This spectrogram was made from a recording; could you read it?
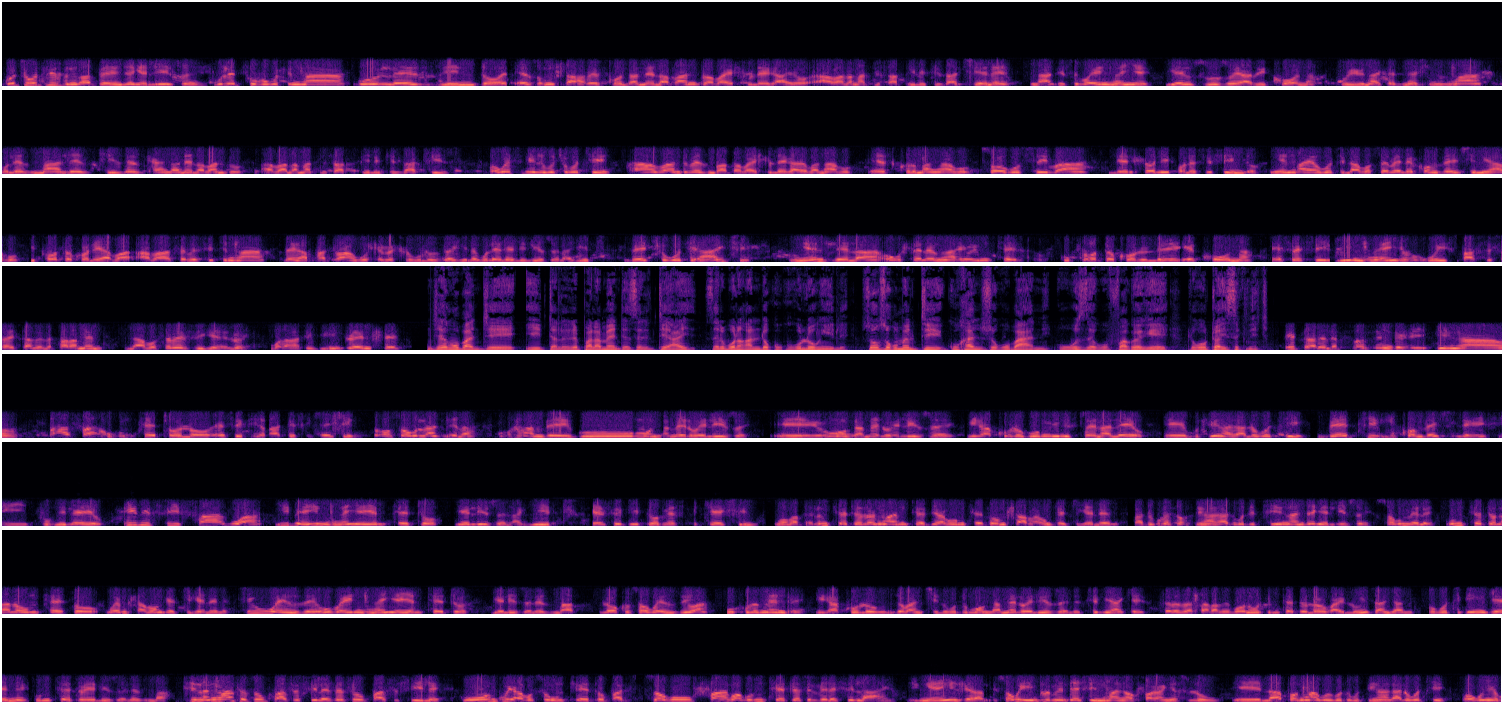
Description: Ingxoxo Esiyenze LoMnu. Lovemore Moyo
